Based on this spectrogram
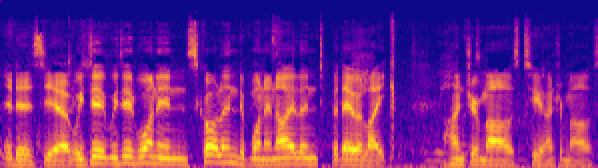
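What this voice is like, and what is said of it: English accent from near London. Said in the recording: “You must be from near London, I'm guessing, for your accent.”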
